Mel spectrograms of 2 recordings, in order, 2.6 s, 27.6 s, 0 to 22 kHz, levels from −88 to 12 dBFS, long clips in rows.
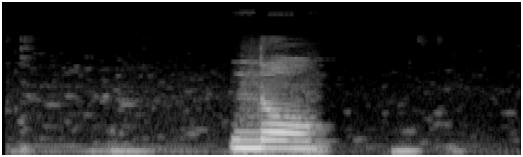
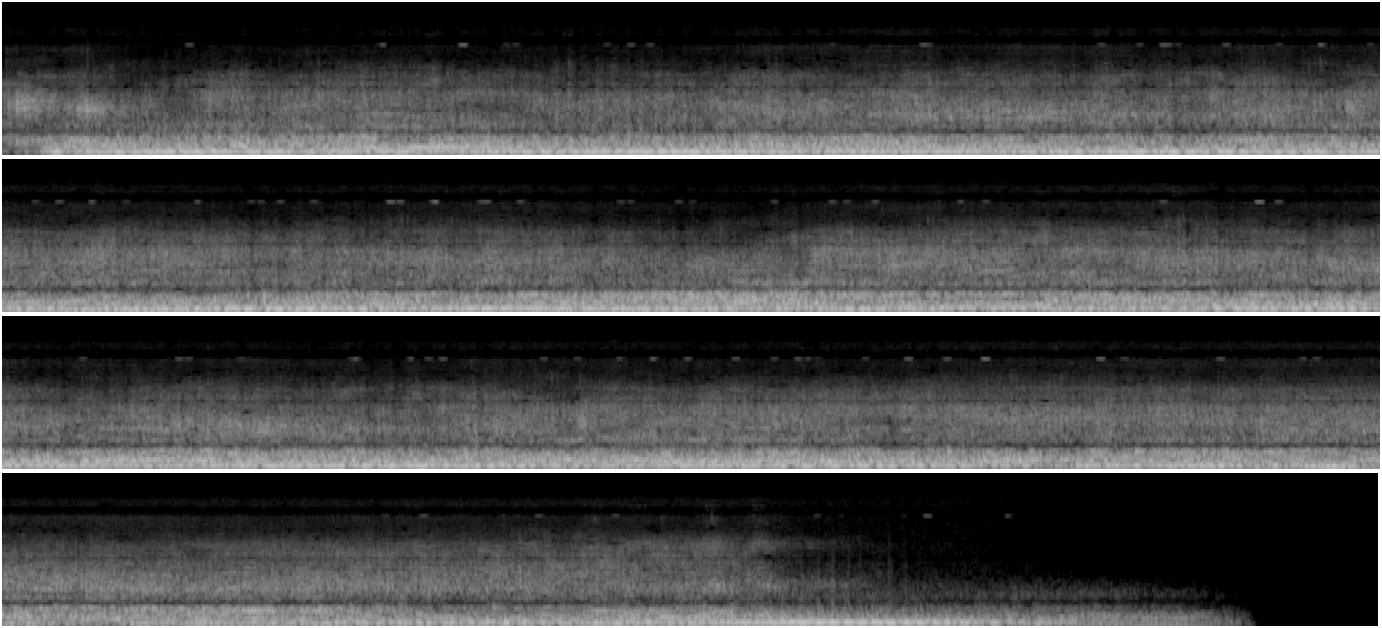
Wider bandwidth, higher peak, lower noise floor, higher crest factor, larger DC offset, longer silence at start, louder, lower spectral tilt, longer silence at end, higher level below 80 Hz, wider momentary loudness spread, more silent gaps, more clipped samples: second, 5.2 kHz vs 7.2 kHz; first, -2 dBFS vs -10 dBFS; second, -46 dBFS vs under -90 dBFS; about the same, 14 dB vs 10 dB; neither; about the same, 0.1 s vs 0 s; first, -12 LUFS vs -22 LUFS; about the same, -9.5 dB/octave vs -9.5 dB/octave; second, 0.5 s vs 0.85 s; second, -50 dBFS vs -40 dBFS; first, 25 LU vs 5 LU; neither; neither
